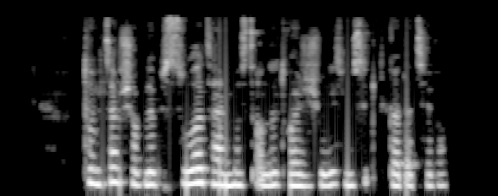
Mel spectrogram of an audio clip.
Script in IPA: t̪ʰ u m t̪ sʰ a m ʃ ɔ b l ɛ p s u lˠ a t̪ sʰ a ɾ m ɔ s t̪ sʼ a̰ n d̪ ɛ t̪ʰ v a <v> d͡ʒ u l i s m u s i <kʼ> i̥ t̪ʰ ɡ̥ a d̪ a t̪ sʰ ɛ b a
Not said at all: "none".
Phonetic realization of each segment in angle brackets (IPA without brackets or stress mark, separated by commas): ʒ, kʼ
